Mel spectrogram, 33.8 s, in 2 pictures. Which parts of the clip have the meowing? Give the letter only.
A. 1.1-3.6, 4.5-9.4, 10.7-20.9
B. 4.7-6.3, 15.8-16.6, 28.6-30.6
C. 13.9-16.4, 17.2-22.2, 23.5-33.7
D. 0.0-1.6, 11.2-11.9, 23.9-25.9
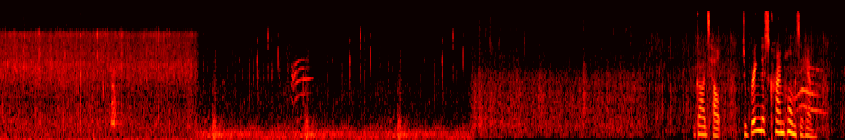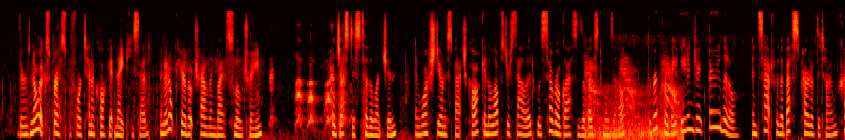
B.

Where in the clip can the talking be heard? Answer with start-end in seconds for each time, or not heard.
13.9-16.4, 17.2-22.2, 23.5-33.7.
